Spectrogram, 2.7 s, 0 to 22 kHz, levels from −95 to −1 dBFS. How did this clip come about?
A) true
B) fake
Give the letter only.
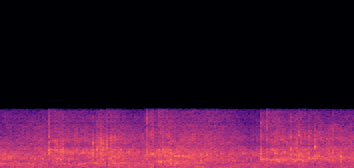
B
